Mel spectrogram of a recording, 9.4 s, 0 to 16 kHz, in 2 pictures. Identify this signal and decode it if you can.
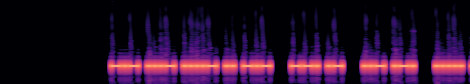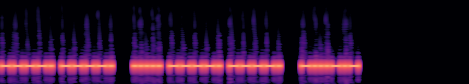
Morse code, heard as a keyed tone, about 40 wpm, 700 Hz. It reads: KV4IK GA UR 599 599 <BK>
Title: SOTA QSO Practice 40wpm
